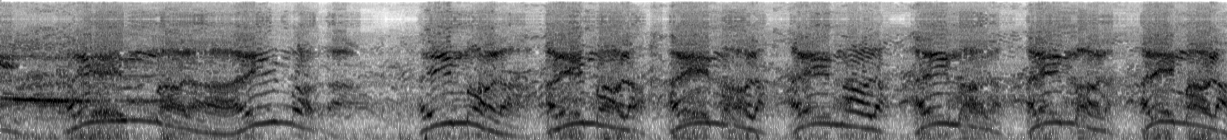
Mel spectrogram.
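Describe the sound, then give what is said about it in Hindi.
A crowd loudly chants the Shia slogan Nara-e-Haidari, repeating a rising and falling call many times in a steady rhythm. “लगाए नारा हैदरी”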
